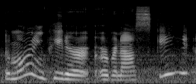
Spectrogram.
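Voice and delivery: normal talking voice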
